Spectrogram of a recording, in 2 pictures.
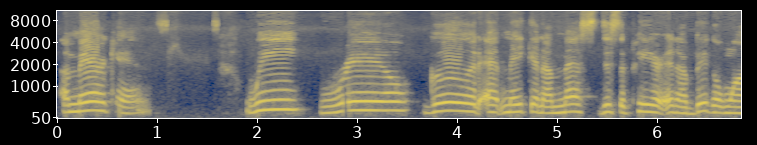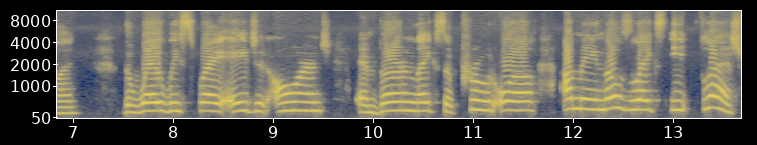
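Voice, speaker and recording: A high-voiced woman delivers a dramatic spoken-word poem with fierce defiance, confronting an unseen officer. Her delivery swings from taunting to low and brooding. The sound is close and dry, with no room around it. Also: warm tone, dry recording, low-quality recording. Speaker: poet reading her work.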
